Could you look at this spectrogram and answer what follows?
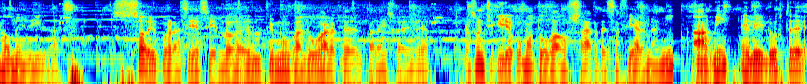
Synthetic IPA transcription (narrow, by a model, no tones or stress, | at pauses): omiðiða̰ | so̞jpo̞ɾasiðe̞siɾlo̞ḛlult̪imoβaluaɾt̪e̞ðe̞lpaɾaisoeðeɾ | ekasũnt͡ʃikiʝoko̞mot̪uβaːusaɾðe̞safjaɾmeami | a̰mielilust̪ɾe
